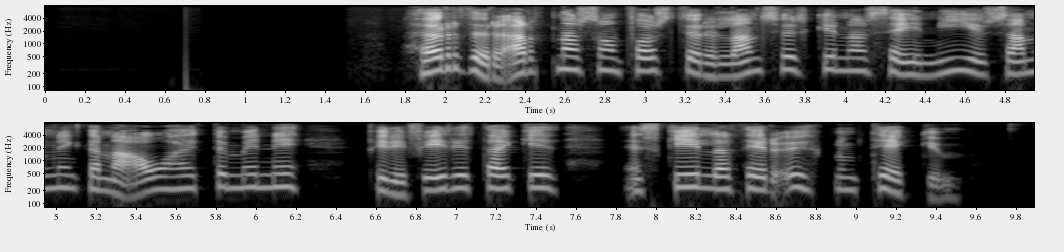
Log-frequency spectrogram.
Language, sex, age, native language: Icelandic, female, 50-59, Icelandic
